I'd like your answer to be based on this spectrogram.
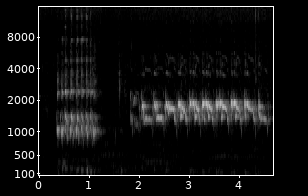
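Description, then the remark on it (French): Terracotta pots of different shapes, more or less filled with water, are moved by a man so the moving water makes a modulated whistle like a songbird: a short bubbly warble, a brief pause, then a longer rapid trilling run, fairly loud, with no voices. “Oui, oui, oui, des pots de différentes formes, plus ou moins remplis d'eau, et quand le gars bouge le pot, le mouvement de l'eau produit ce sifflement modulé”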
